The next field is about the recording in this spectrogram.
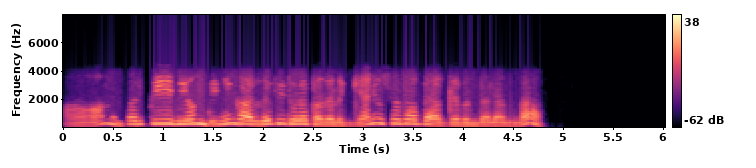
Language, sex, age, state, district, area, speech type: Dogri, female, 30-45, Jammu and Kashmir, Udhampur, rural, conversation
